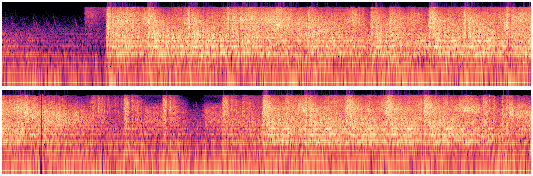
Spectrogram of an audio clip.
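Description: A loud blast bursts, followed by roaring, crackling explosions.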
